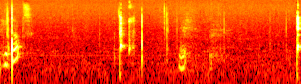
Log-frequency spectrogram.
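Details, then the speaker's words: Baby with hiccups: several short, sharp, isolated gasping clicks a second or two apart in a quiet room. "do you still have the hiccups"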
